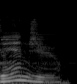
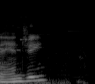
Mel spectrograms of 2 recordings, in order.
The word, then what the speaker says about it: Anju: to sheridan village children my name is anju and you not angie i'm surprised you know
